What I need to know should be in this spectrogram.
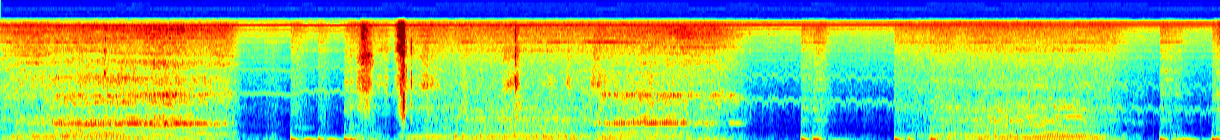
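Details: Parents snoring loudly at night while asleep; snoring.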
